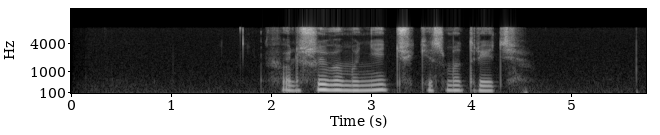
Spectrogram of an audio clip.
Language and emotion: Russian, sad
